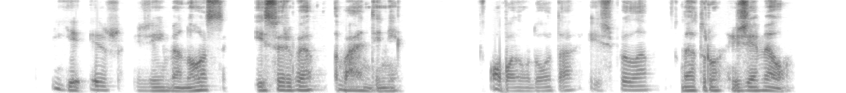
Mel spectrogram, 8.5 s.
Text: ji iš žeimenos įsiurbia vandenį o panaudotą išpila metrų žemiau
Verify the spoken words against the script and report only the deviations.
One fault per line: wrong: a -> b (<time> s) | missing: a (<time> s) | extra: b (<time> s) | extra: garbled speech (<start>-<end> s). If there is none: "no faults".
no faults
